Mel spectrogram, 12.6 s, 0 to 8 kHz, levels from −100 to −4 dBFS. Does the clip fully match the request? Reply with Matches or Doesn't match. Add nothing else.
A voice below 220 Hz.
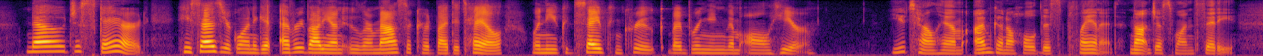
Matches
